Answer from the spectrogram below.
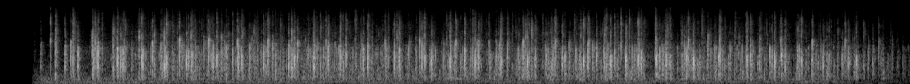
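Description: applause

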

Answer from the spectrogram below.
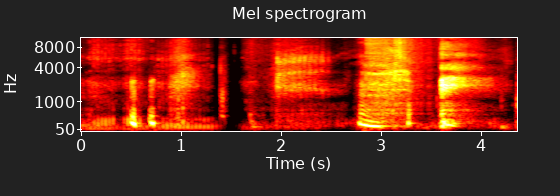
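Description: domestic cat purring

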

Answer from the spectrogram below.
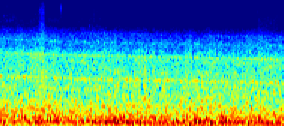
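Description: airplane flying overhead

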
